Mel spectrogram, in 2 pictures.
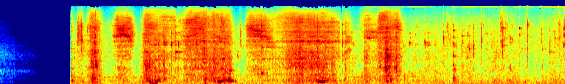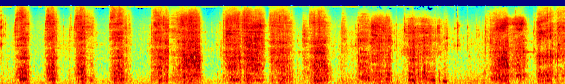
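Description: People slurping noodles in many short, irregular bursts, with chopsticks and bowls clinking now and then. The slurping starts after about a second and a half of silence.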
